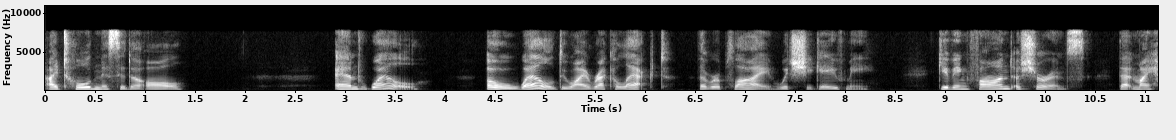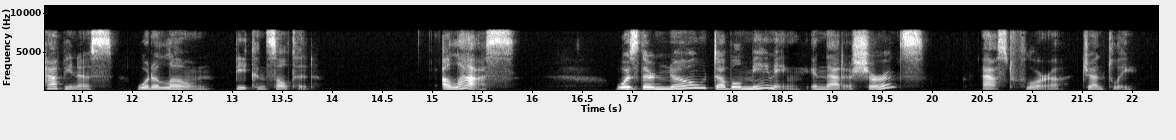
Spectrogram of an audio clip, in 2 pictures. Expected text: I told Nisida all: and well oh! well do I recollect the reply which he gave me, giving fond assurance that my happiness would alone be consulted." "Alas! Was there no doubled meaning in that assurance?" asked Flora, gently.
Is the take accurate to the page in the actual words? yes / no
no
